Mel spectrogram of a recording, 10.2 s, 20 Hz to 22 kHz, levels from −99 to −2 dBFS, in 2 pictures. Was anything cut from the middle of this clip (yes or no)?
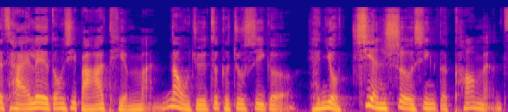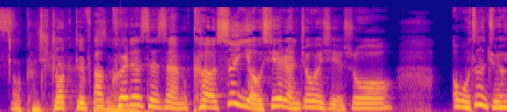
yes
